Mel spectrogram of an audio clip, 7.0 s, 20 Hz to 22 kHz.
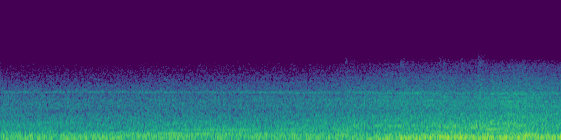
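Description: Jet engines of a Boeing 747 freighter on takeoff: a deep, steady rumble with a faint thin whine above it, growing louder about five seconds in.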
